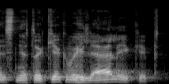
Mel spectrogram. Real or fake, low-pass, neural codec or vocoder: real; 14.4 kHz; none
